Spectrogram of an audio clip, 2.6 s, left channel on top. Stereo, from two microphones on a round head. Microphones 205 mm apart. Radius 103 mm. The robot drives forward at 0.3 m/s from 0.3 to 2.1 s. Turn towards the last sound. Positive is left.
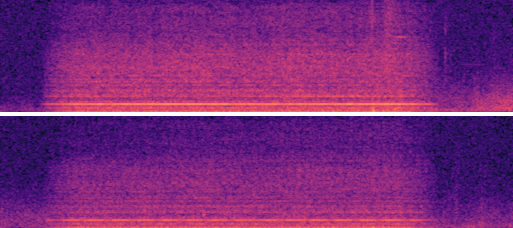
No sound to turn to.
